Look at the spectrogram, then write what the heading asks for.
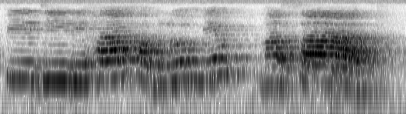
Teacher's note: qalqalah tingkatan ringan ini adalah qalqalah yang disukunkan dalam keadaan wasal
